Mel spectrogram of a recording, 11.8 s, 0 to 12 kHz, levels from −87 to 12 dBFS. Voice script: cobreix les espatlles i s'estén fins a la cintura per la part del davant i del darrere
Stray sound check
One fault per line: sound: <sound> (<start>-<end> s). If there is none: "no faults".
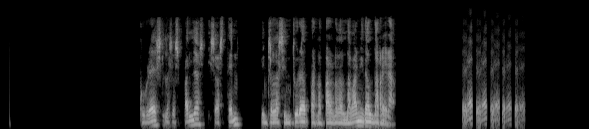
sound: laugh (9.2-10.5 s)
